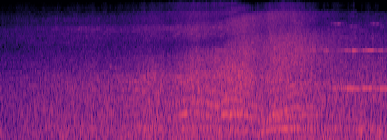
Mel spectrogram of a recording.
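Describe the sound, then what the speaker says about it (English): Road traffic passing by nearby, a single vehicle swelling from a soft approach to a loud, broad rushing hum as it goes past, alone with no talk. "let some of this traffic go by first"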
